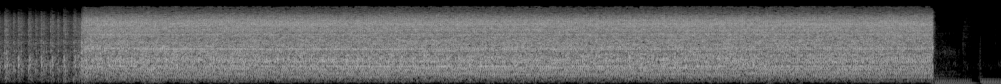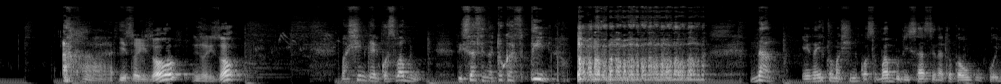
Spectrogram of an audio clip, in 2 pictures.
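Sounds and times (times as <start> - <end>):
minigun firing continuous burst: 0.0 - 9.4.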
